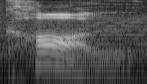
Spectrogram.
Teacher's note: So the tongue, the tip of your tongue, flexes back and you get one sound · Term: retroflex consonant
